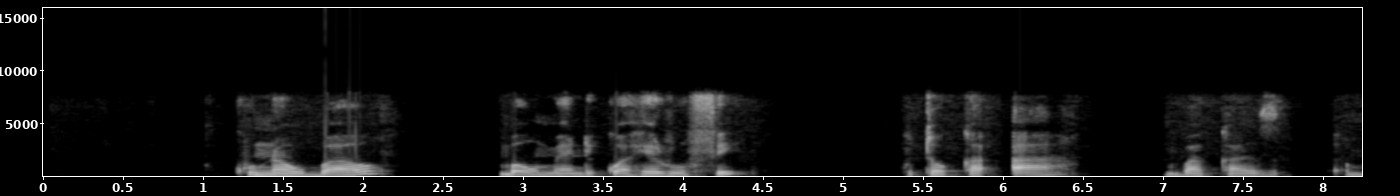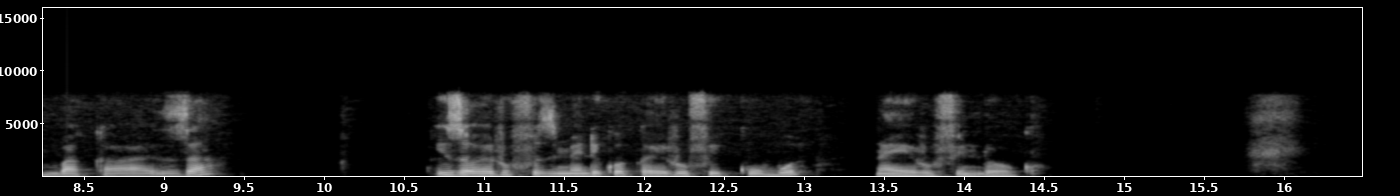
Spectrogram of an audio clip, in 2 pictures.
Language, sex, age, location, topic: Swahili, female, 25-35, Kisii, education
